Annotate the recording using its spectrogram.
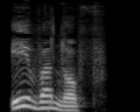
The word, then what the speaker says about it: Иванов: Иванов. С простонародным ударением на последний слог.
